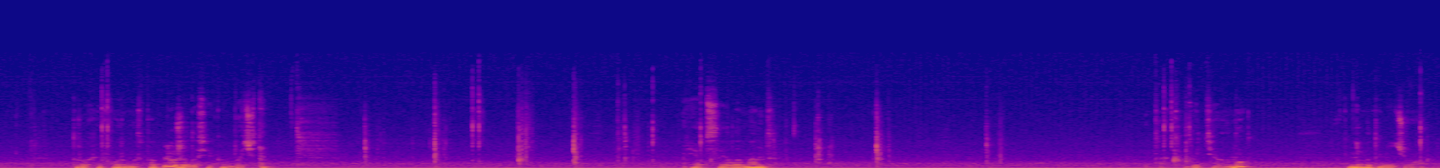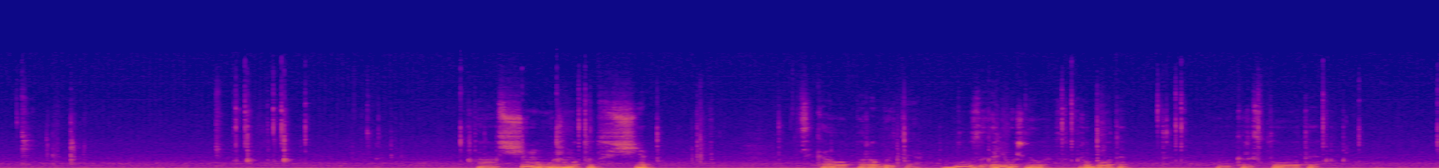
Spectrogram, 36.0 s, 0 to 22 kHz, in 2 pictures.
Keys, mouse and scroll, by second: 4.7 w, 5.5 w, 6.0 click, 7.2 l, 8.2-9.7 middle drag, 9.7 w, 10.3 x, 12.5 g, 15.0-18.1 middle drag, 18.7 g, 21.5 click, 21.9-27.8 middle drag, 31.4-32.9 drag, 33.8 click, 35.1-35.9 middle drag.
